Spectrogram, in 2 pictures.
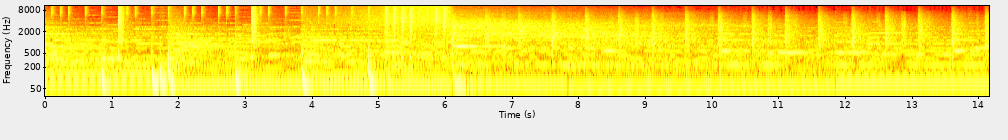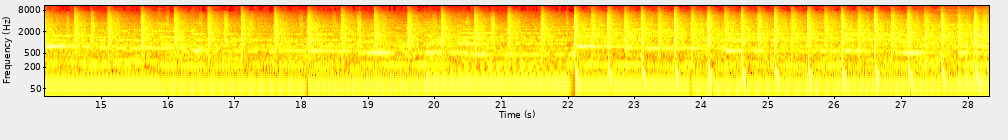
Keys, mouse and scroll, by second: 1.0 click, 1.4 scroll down 1, 1.6-2.9 middle drag, 2.9 click, 3.3-3.7 scroll up 1, 3.9 click, 4.4 scroll up 2, 5.3 click, 5.9 scroll up 1, 7.4-8.0 scroll up 1, 8.0 s, 11.9-13.0 scroll down 2, 13.0 drag, 13.3-15.2 middle drag, 15.2 drag, 16.0 click, 16.3-16.8 middle drag, 16.8 scroll up 2, 17.3 s, 19.3-19.7 scroll down 2, 19.7 click, 20.4 click, 21.3 shift+click, 22.5 KP_1, 23.5 ctrl+KP_2, 24.0 ctrl+KP_2, 24.1 ctrl+KP_2, 25.0 scroll up 1, 25.3 Tab, 27.0 click.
